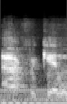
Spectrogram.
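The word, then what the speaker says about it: Afriken: So every time you hear the term African when we're speaking, it's spelled A-F-R-I and then Ken, K-E-N.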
